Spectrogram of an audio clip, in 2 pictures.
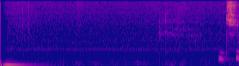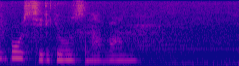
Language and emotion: Russian, sad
